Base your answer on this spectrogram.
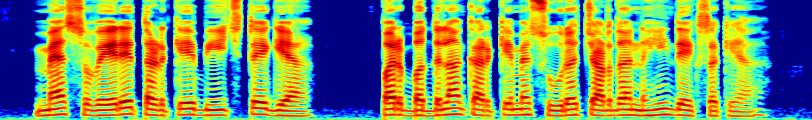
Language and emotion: Punjabi, sad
